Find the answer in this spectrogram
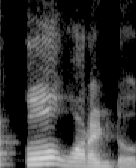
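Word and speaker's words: quo warranto: क्यों वारंटो माने क्यों बैठे हो. ओके, ठीक है, क्यों बैठे हो. ओके, वैसे ये एक्चुअली प्रोनाउंसिएशन क्या होगा, को वारंटो. ओके, स्टेटस को होता है ना, बट आई ट्राई टू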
